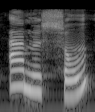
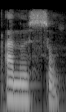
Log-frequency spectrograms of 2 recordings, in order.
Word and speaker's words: hameçon: content les syllabes de hameçons à ne sont trois syllabes je vais te donner un indice la première lettre est muette dans à me sont c'est la lettre h à me sont met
